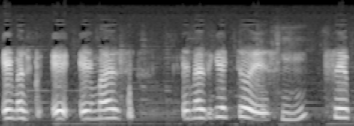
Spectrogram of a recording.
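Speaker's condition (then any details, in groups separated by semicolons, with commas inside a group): Cerebral palsy; infantile onset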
